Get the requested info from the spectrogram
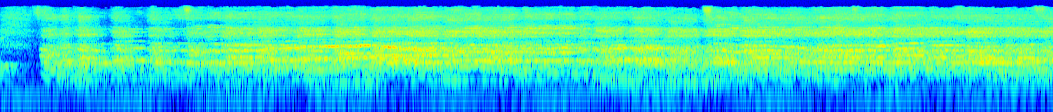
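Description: Mixed-voice a cappella choir singing a Renaissance madrigal in several parts, the voice lines moving against one another. A short break between phrases just after the start, then the singing carries on.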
